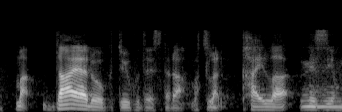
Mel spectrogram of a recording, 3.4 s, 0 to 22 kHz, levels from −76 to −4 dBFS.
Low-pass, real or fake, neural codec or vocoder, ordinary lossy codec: 7.2 kHz; fake; codec, 24 kHz, 0.9 kbps, WavTokenizer, medium speech release version 1; none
